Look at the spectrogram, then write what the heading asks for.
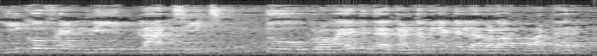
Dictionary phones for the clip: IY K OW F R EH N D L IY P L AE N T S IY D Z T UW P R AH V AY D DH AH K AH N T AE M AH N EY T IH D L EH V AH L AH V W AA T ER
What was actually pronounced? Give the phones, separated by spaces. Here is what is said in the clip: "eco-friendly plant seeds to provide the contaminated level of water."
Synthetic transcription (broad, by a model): IY K OW F R EH N D L IY P L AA N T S IY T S T UW P R AH V AY D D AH K AH N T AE M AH N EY T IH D L EH V AH L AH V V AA T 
